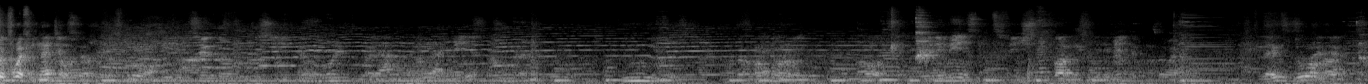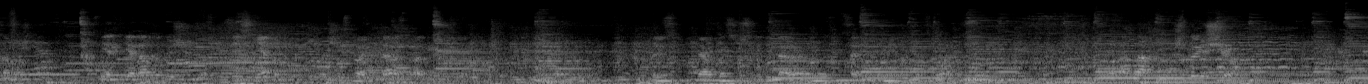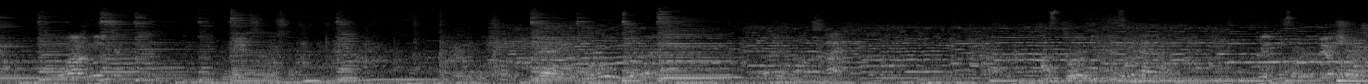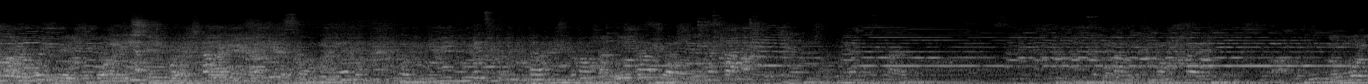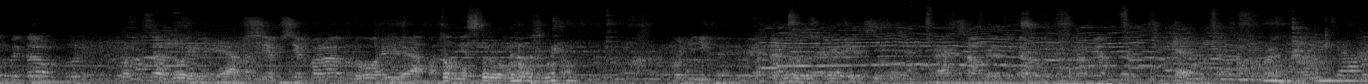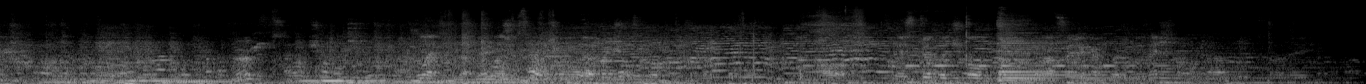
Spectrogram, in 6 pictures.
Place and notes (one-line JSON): {"title": "Moscow, Sadovaya-Triumfal'naya - Music store", "date": "2010-09-01 19:41:00", "description": "Musicians, music, acoustic guitar, electric guitar, speech.", "latitude": "55.77", "longitude": "37.60", "timezone": "Europe/Moscow"}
